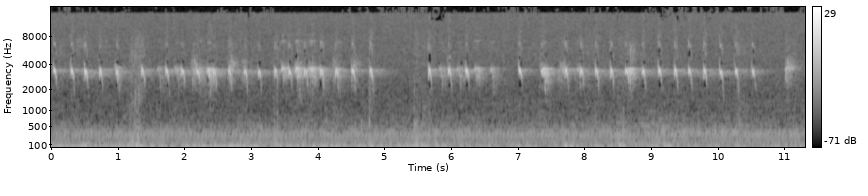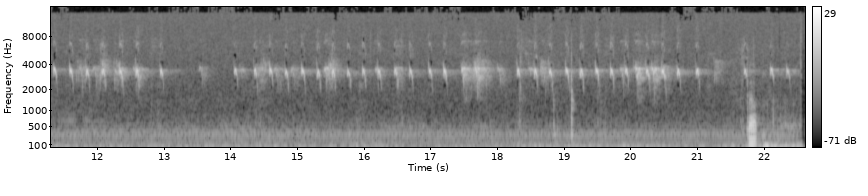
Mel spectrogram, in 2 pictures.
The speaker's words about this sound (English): So recording, this is a wild bird perched at the tall pine.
